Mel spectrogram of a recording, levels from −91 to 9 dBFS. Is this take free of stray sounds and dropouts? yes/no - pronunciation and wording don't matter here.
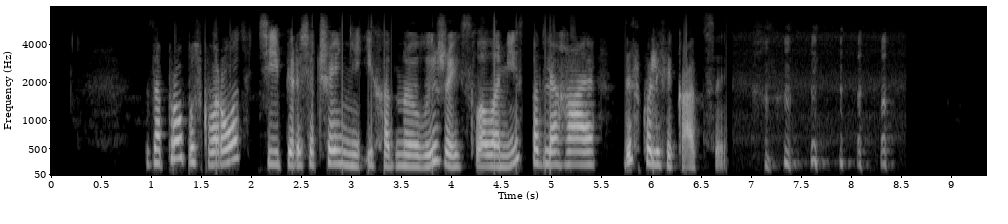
no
